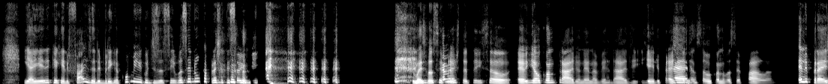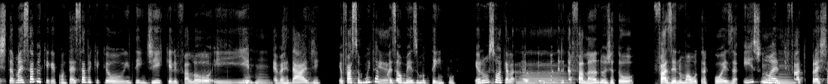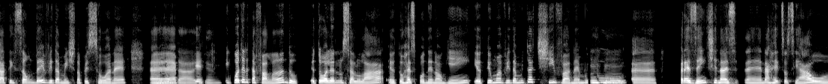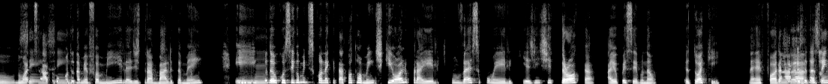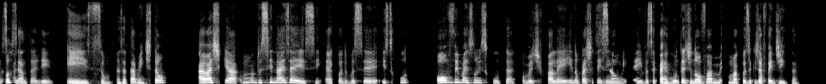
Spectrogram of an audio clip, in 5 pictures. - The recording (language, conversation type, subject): Portuguese, podcast, O que torna alguém um bom ouvinte?
- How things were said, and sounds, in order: laugh; laugh; tapping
